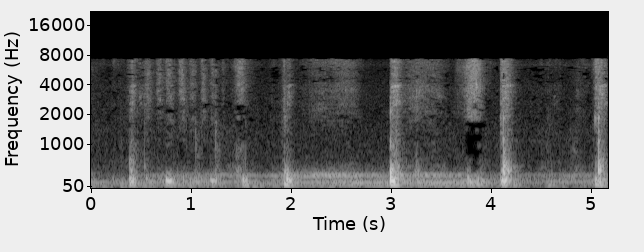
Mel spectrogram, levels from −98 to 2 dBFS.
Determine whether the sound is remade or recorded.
remade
